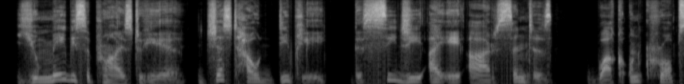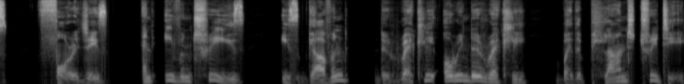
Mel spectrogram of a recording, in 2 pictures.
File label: Male English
